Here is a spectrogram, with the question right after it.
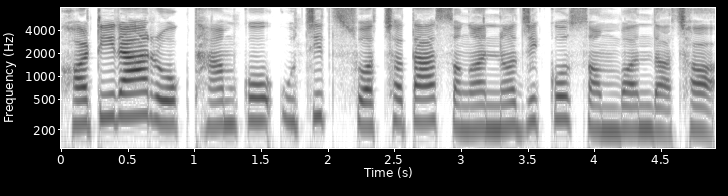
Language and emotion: Nepali, neutral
